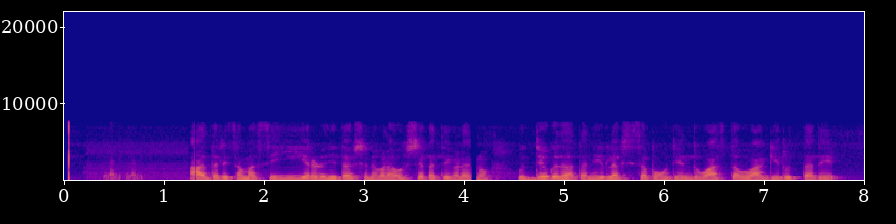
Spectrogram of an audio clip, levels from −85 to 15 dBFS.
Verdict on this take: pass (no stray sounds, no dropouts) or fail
fail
